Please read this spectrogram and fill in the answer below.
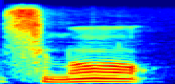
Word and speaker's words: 相撲: 자, 에 모음 뒤에 에단음 뒤에 이라는 글자가 와도 장음이고 相撲 자, 스모우라고 적혀 있는데 실제 발음은 相撲 네, 스모예요.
